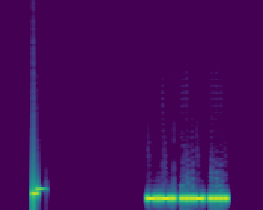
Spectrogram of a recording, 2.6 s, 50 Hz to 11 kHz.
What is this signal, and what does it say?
Morse code, heard as a keyed tone, about 53 wpm, 700 Hz. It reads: CVH
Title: USA Call Sign Postfixes - 3 Letters 50wpm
